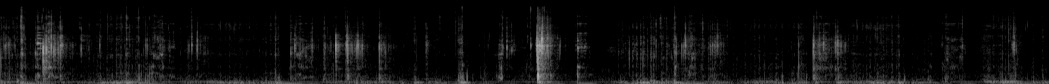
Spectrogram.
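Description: A solid, dry, cream-white bar of soap held in the hand is carved with a metal utility blade into thick curls. Repeated crisp, bright scraping and cutting strokes crackle through the clip, with one sharper cut near the middle, over a faint low hum.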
